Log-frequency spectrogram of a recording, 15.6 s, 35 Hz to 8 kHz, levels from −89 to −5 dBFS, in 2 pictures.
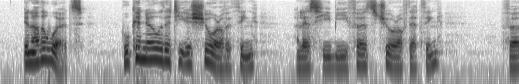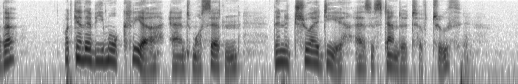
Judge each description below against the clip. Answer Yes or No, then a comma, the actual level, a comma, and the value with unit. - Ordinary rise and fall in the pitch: No, wide, 6.9 semitones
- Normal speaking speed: Yes, average, 155 wpm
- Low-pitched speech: Yes, low, 125 Hz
